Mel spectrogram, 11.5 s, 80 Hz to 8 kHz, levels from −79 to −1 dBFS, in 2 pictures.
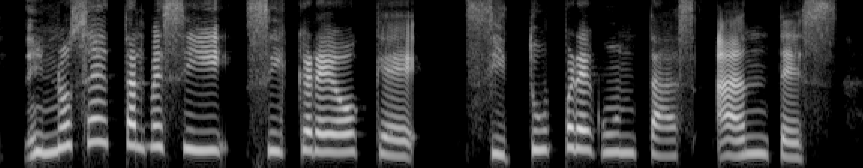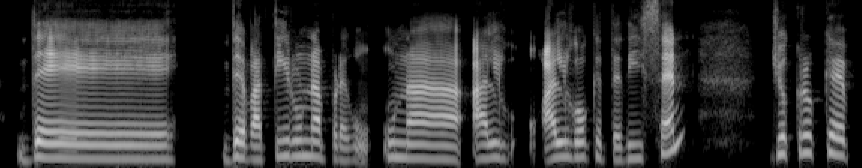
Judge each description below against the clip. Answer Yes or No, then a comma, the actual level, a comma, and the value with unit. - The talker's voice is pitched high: Yes, high, 235 Hz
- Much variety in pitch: Yes, wide, 6.2 semitones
